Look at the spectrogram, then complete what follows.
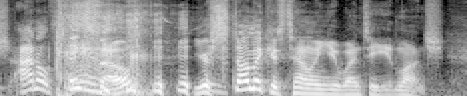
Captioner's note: laughs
